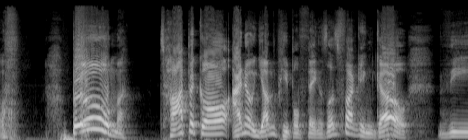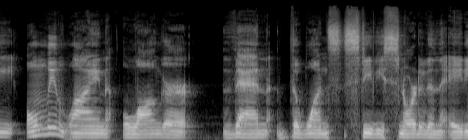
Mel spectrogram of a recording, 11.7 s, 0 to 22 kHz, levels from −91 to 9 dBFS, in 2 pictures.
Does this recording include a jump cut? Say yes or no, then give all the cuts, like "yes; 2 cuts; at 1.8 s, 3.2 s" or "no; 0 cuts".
no; 0 cuts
